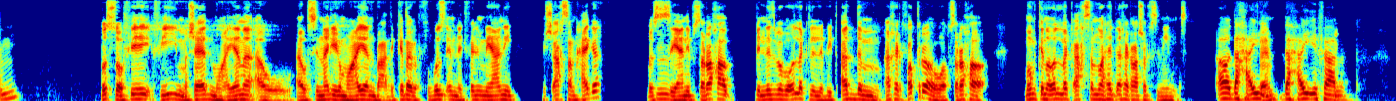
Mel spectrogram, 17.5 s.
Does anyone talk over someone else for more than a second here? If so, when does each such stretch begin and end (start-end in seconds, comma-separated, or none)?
none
